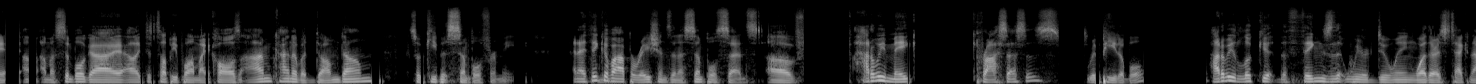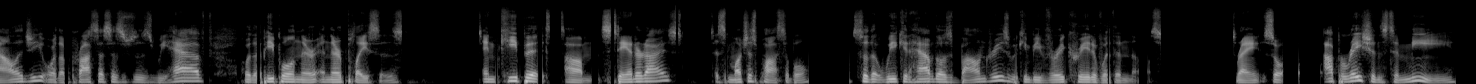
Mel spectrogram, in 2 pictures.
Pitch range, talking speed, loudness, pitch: 100-130 Hz, 190 wpm, -27 LUFS, 110 Hz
